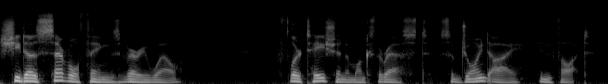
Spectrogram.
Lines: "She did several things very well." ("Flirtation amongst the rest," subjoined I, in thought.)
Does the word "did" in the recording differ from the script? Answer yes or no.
yes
